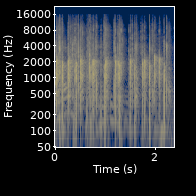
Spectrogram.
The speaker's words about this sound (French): je vous demande un tonnerre d'applaudissements pour euh, le président de mon cœur,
